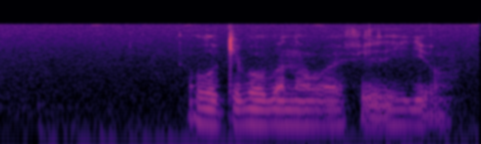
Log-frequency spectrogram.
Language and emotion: Russian, neutral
